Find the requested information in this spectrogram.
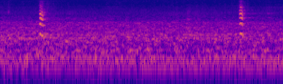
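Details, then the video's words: Common Gallinule filmed in Florida: two abrupt, clipped call notes, almost three seconds apart, with steady outdoor hiss. "Gallinule d'Amérique, cri / Common Gallinule, call"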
